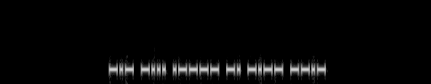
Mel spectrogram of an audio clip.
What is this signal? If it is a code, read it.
Morse code, heard as a keyed tone, about 42 wpm, 700 Hz. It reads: KB1NYQ
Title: USA Call Signs - 6 Characters - Repeated 2x - 45wpm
